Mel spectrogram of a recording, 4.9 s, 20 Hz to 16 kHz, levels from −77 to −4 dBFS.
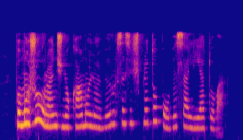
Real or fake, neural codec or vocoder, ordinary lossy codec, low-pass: real; none; AAC, 96 kbps; 7.2 kHz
